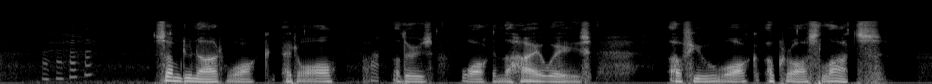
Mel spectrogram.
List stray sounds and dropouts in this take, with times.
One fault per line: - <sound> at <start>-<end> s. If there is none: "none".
- laugh at 0.4-1.0 s
- laugh at 3.6-3.8 s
